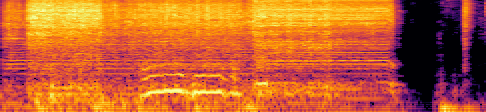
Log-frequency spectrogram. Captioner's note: grinder whirring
